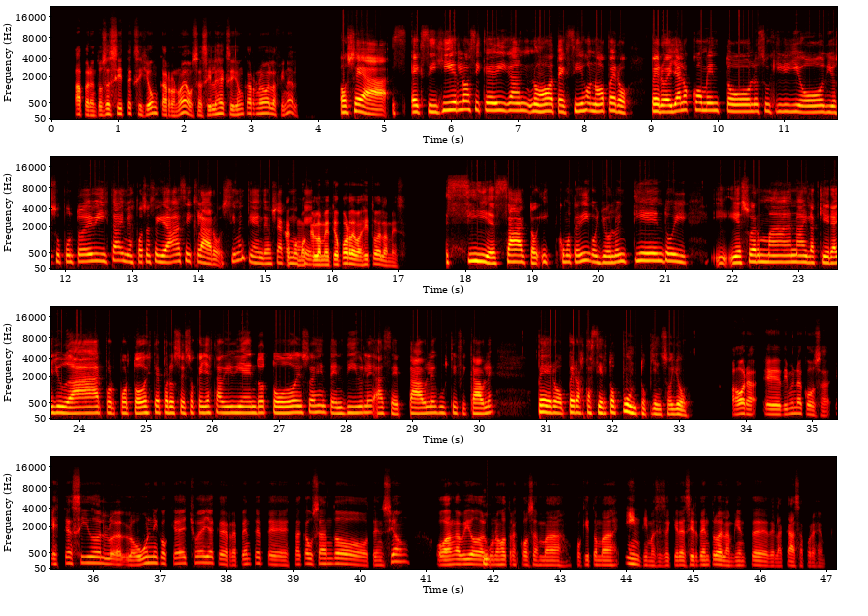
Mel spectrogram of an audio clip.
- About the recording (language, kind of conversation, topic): Spanish, advice, ¿De qué manera tu familia o la familia de tu pareja está causando tensión?
- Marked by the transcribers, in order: tapping; static; other background noise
